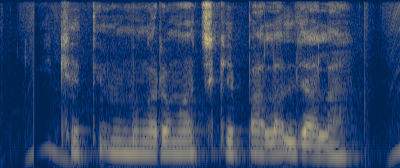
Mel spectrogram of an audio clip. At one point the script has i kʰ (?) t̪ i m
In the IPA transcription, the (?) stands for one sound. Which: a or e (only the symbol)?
e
